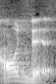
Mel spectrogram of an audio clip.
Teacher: pepeskan huruf dal. Jangan pula dal kita bulatkan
